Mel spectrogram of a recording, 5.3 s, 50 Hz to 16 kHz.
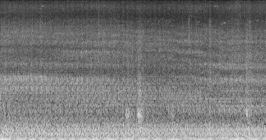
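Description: A steady, loud Euro 55 tractor engine runs a Multi Malwa thresher, idling and chugging continuously with a low rumbling drone and rhythmic knocking, unchanging throughout, no voices.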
